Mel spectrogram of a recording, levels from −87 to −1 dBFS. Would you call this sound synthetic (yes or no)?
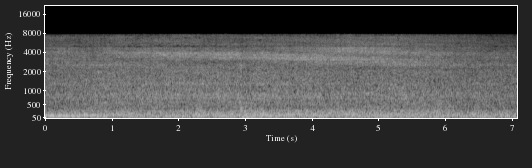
yes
